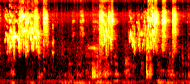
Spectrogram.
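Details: Budgies in a family group give three clusters of shrill, rasping chirps, the middle burst sliding lower, with quiet gaps between.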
